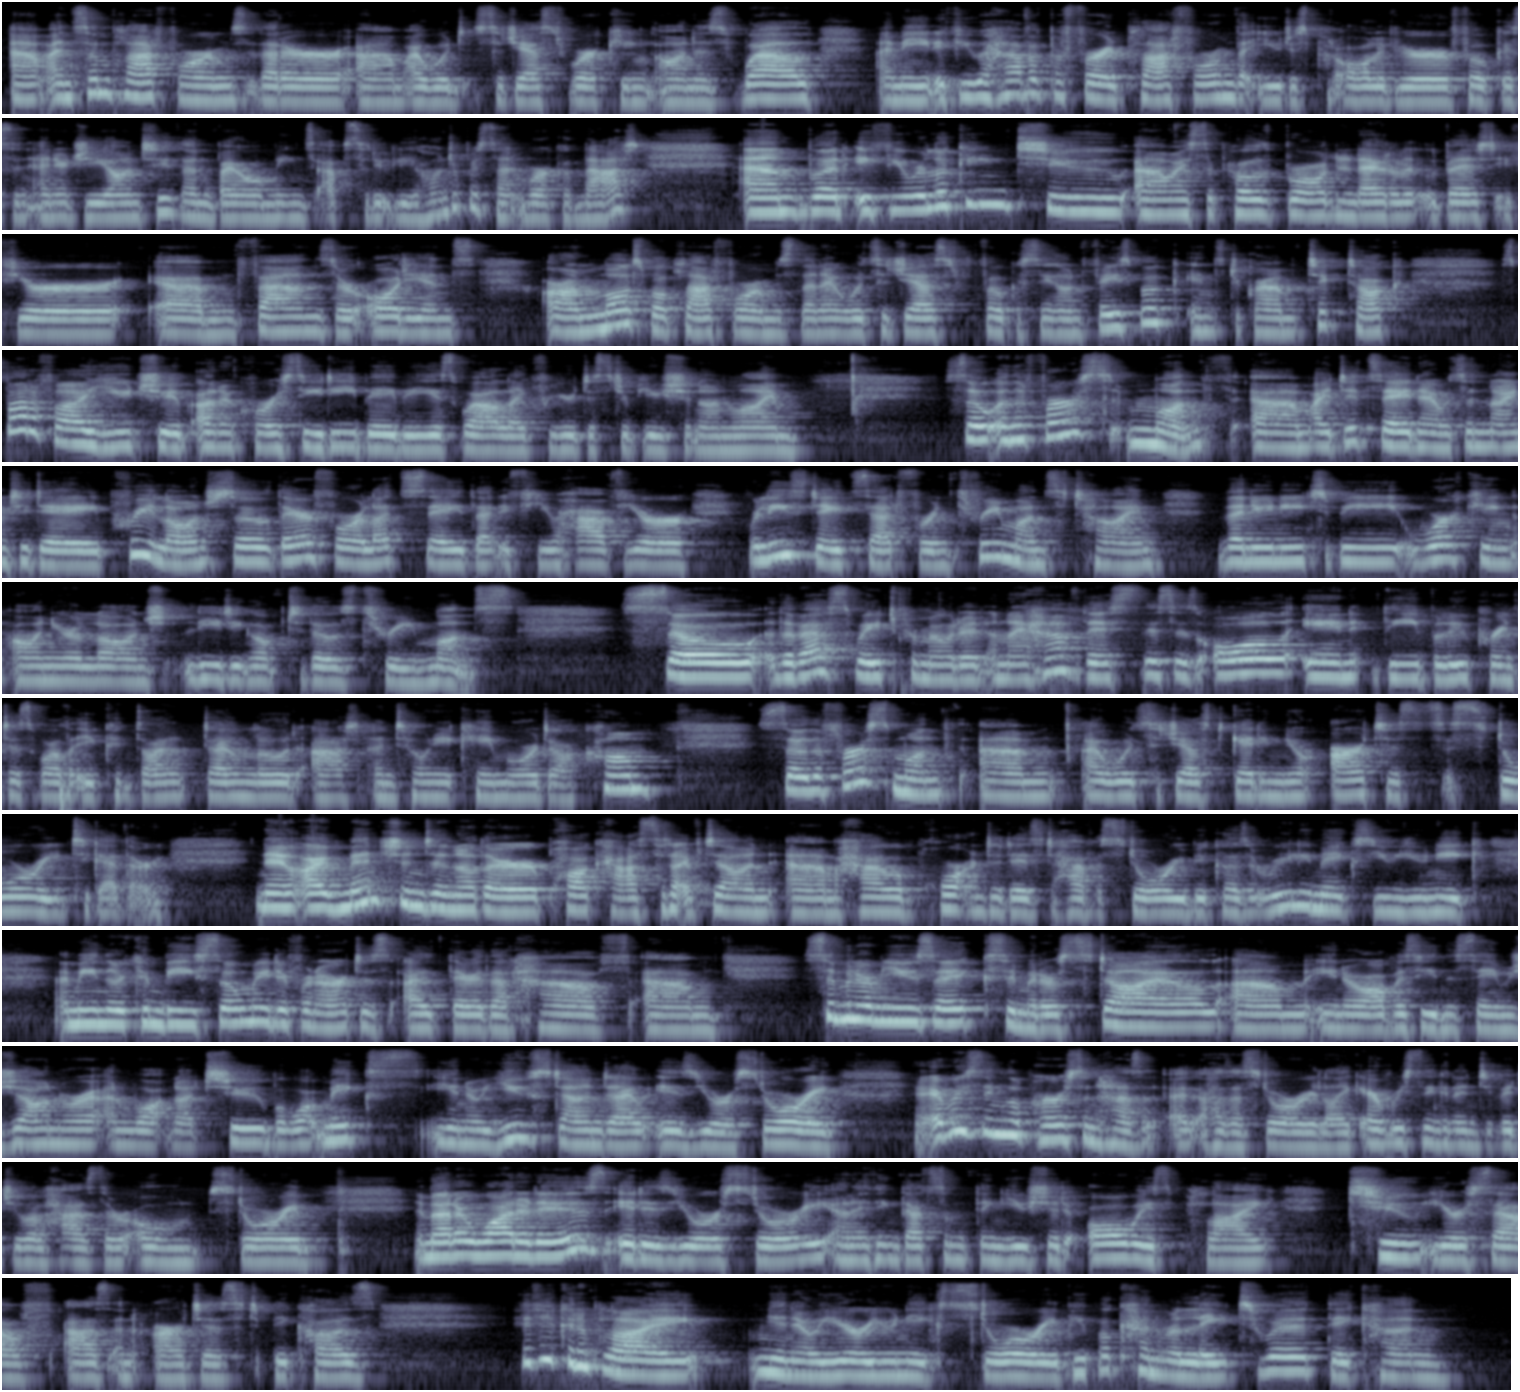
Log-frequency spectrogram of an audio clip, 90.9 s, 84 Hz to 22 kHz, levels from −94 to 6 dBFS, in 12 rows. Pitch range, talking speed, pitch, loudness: 165-195 Hz, 195 wpm, 175 Hz, -24 LUFS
